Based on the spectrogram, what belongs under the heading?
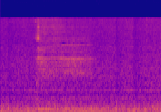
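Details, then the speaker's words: Worn rental Chevy Tahoe with a slightly drained battery after dying at idle: a steady low labouring churn as the starter keeps turning the engine over with no catch into a running idle; cause suspected, not confirmed. "tried to turn it back on again and it was just trying to turn over and turn over and turn over this thing is so beat"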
